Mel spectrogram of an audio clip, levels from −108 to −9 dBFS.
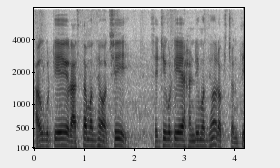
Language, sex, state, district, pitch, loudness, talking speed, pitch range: Odia, female, Odisha, Malkangiri, 130 Hz, -20 LUFS, 140 wpm, 120-140 Hz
